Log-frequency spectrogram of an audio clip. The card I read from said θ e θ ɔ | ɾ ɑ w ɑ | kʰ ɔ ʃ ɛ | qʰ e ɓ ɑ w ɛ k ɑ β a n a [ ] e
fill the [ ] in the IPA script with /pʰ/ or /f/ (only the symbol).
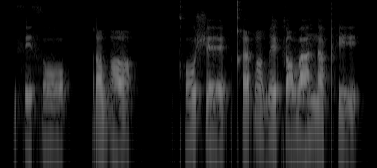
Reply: pʰ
